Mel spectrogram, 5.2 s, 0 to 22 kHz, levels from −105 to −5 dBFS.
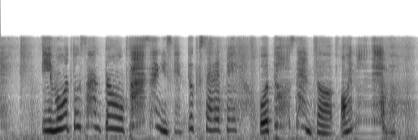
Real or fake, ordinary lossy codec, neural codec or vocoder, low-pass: fake; none; codec, 16 kHz, about 1 kbps, DyCAST, with the encoder's durations; 7.2 kHz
